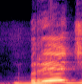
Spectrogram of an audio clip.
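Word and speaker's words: bridge: ډي توری کله چې د جې یا جی څخه مخکې راشي نو د ډي توری نه تلفظ کېږي، ساکن کېږي. لکه اگزامپل: اجیکټیو یا صفت. بریج یعنی پل.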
